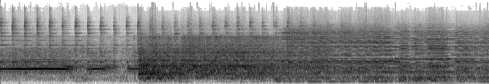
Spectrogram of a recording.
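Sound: train passing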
